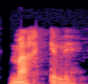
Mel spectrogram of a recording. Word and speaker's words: merkelig: Vanlig, merkelig. The next is silent letter is the letter T in definite nouns.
